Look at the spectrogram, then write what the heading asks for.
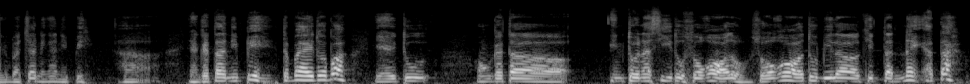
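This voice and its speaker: In a dry recording, a middle-aged man with a Malaysian Malay accent speaks in a fairly high, slightly mellow voice. He teaches the rules of Quran recitation in a chatty classroom tajwid lesson, often opening lines with "ha" and demonstrating the sounds.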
